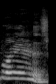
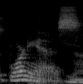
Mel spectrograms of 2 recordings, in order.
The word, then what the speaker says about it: Boreanaz: I always thought it was Borneaz. No, it's Boreanaz.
